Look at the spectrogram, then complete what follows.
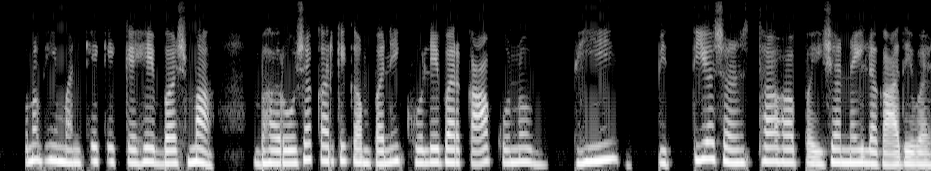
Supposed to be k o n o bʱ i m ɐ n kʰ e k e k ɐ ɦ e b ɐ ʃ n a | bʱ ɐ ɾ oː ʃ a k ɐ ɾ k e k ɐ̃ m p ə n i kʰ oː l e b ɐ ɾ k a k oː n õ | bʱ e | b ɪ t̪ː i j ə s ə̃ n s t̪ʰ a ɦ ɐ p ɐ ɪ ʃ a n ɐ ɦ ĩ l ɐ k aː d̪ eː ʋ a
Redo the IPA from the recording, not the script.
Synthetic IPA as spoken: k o n o bʱ i m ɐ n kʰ e k e k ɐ ɦ e b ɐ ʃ m a | bʱ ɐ ɾ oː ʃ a k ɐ ɾ k e k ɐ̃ m p ə n i kʰ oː l e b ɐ ɾ k a k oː n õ | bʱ i | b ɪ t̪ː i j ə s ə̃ n s t̪ʰ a ɦ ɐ p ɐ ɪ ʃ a n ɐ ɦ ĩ l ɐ ɡ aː d̪ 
